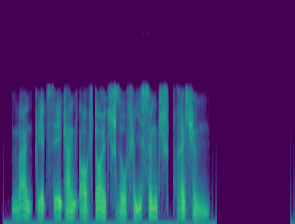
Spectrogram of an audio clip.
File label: german, synthesizer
